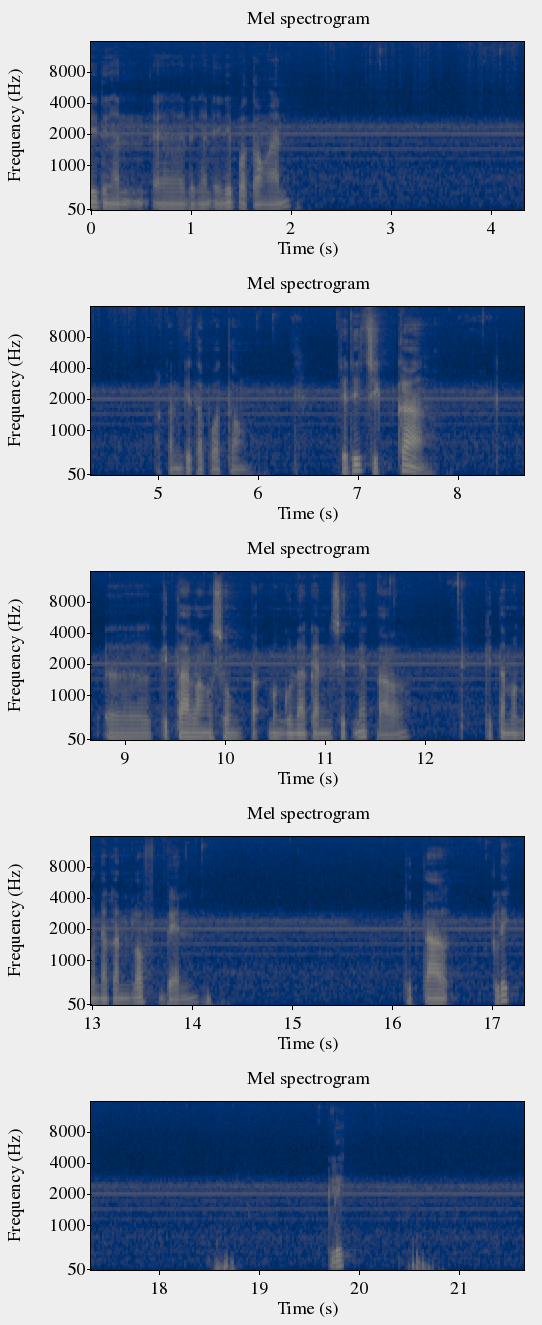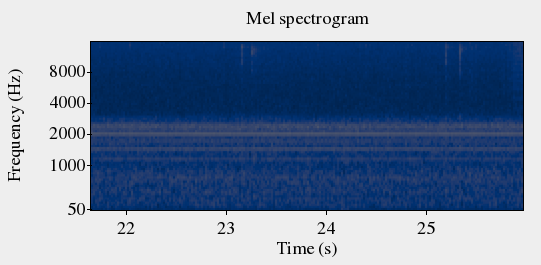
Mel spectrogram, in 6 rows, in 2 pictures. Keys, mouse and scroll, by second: 4.3 click.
